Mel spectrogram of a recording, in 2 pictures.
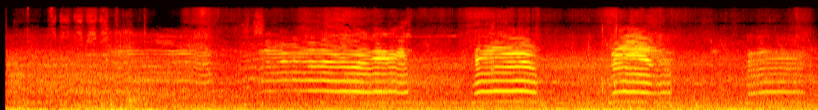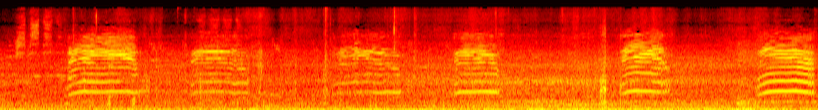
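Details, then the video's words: Yellow stray cat on the street meowing persistently, as if wanting to tell something: about a dozen harmonic, arched meows repeated every second or two over steady low background hum. "Cute yellow stray cat wants to tell me something."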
